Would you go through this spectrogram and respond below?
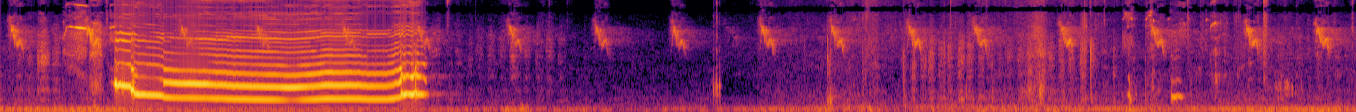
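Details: Happy at a lunchtime visit, Nova the blue-eyed Siberian Husky lets out a long, steady, clear howl of about three seconds that starts high, settles lower and flicks up at the end, then quiet rustling follows.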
